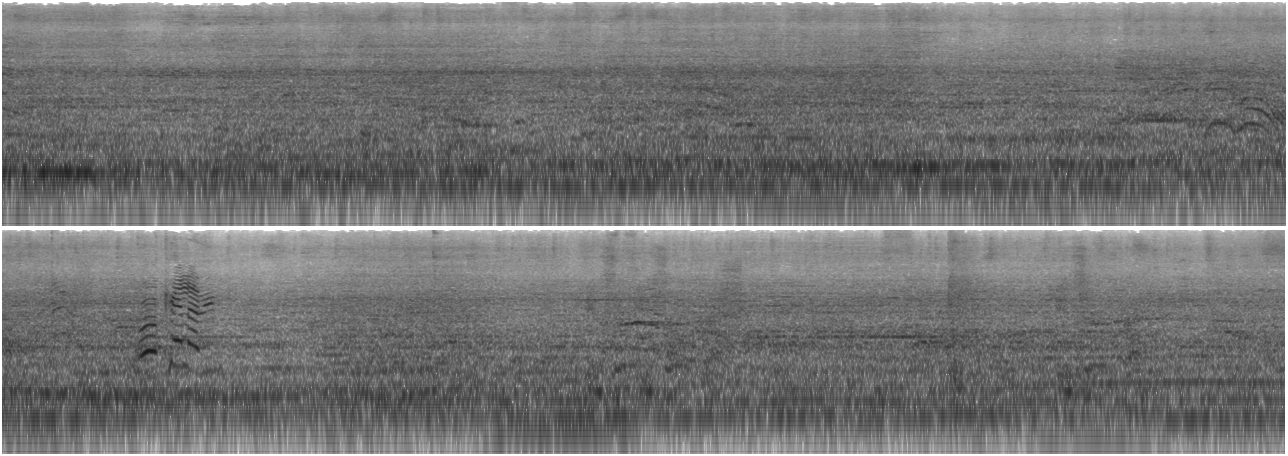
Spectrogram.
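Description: Busy arcade din: motorcycle-racing game cabinets playing music and engine effects, mixed with background voices. A brief warbling squeal rises above it about halfway through.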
